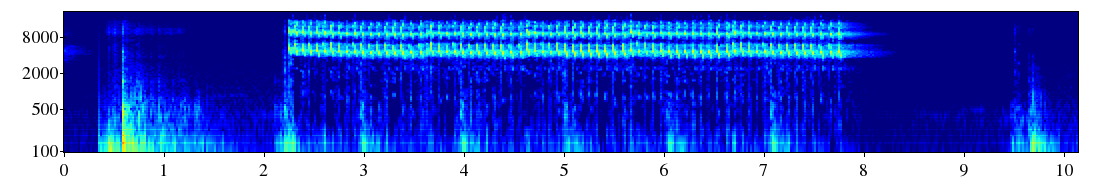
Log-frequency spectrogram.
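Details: Cililin, 'tembakan' (shooting) singing type, used to tutor songbirds such as magpie robins: a low knock, then one sustained very high, rapid buzzing trill of evenly repeated pulses lasting about five and a half seconds.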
